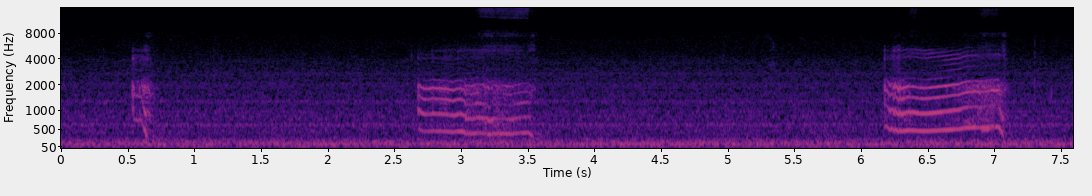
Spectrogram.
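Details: Pet dog that has never barked since it was small, producing unusual human-like vocal sounds: two drawn-out, wavering, moaning voice-like calls about a second each, several seconds apart, over a quiet indoor background.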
